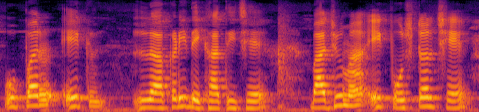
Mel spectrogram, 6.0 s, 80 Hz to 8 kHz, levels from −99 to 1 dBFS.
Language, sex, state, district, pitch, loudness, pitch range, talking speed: Gujarati, female, Gujarat, Valsad, 200 Hz, -17 LUFS, 190-235 Hz, 90 wpm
